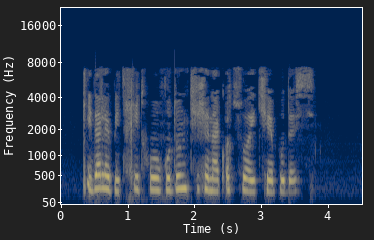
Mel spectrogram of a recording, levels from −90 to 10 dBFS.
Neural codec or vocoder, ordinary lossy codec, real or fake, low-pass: none; AAC, 32 kbps; real; 7.2 kHz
